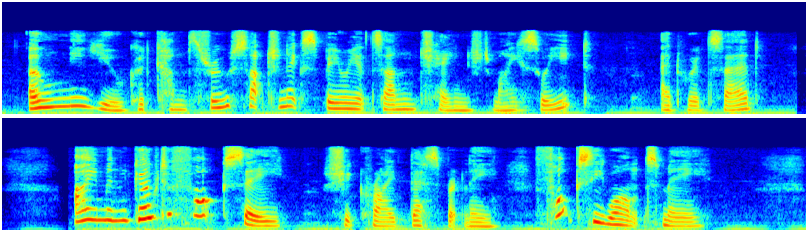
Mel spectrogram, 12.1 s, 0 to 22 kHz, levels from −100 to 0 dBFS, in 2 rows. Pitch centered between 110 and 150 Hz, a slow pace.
No: medium, 180 Hz; slow, 120 wpm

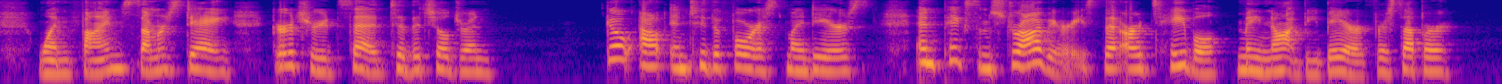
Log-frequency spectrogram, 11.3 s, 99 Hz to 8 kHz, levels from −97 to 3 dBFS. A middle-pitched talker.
No: high, 210 Hz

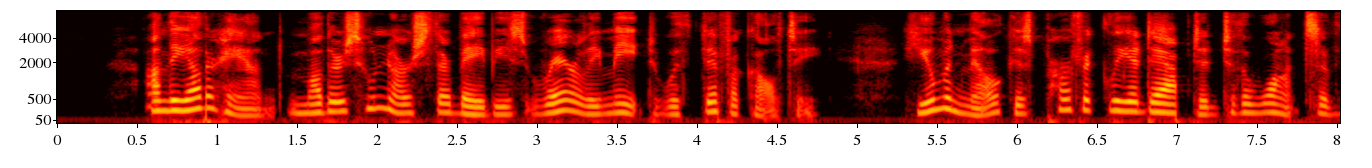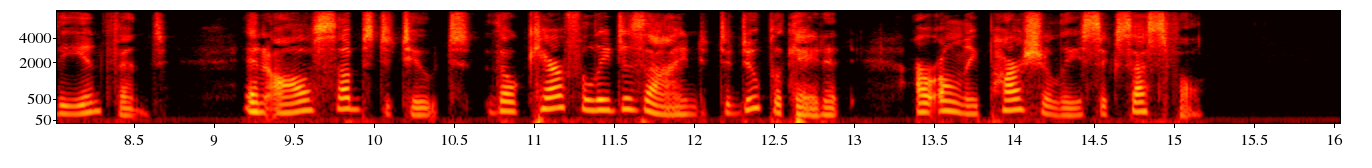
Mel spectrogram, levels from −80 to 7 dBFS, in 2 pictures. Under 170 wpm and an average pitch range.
No: average, 140 wpm; wide, 6.0 semitones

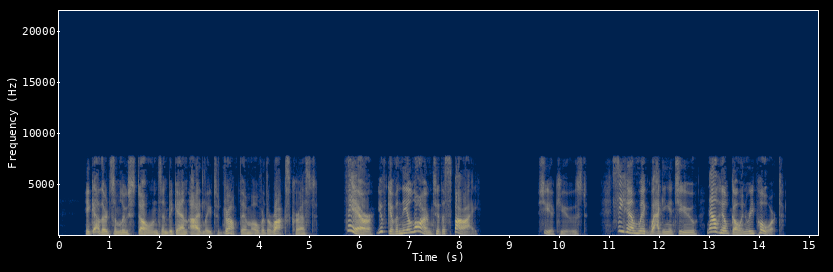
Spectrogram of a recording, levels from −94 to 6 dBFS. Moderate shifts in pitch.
No: wide, 8.2 semitones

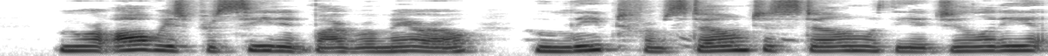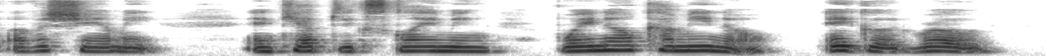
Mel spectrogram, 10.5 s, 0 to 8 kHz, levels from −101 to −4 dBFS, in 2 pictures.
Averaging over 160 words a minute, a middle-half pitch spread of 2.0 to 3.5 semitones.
No: average, 155 wpm; narrow, 2.4 semitones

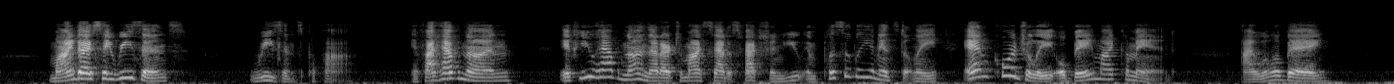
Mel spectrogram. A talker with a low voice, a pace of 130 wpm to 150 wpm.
No: medium, 185 Hz; average, 140 wpm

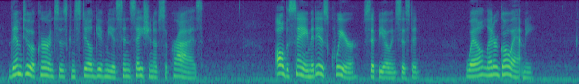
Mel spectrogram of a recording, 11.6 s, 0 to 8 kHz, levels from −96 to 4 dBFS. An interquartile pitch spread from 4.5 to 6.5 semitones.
Yes: average, 5.3 semitones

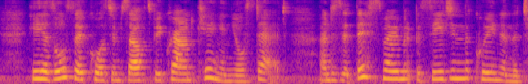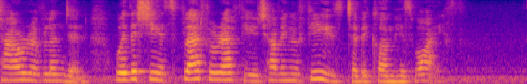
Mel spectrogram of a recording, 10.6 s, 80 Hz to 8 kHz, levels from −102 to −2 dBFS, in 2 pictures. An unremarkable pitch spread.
Yes: average, 3.5 semitones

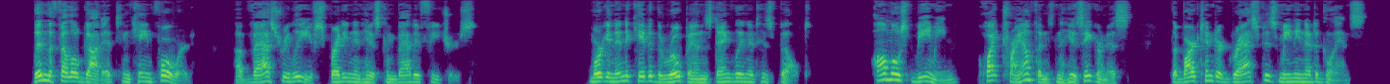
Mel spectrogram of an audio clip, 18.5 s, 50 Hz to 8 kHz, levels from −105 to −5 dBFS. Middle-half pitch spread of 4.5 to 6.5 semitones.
Yes: average, 5.3 semitones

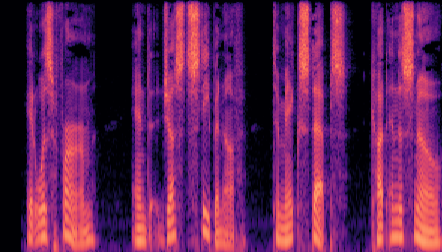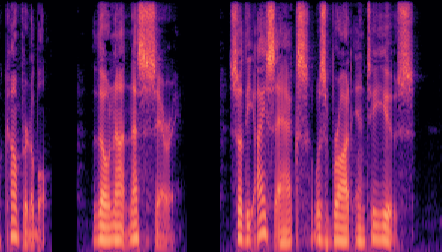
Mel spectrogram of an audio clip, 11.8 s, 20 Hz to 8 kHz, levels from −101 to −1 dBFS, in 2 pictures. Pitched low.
Yes: low, 115 Hz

